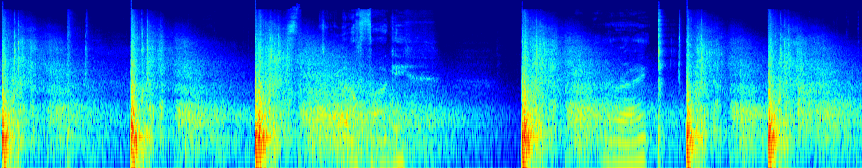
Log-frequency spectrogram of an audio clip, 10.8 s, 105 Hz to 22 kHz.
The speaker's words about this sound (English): On rifle and pistol line, you have a 15-minute firing period. You may commence firing.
